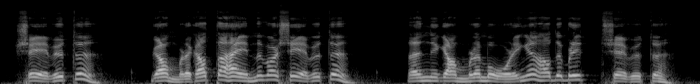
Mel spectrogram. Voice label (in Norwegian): "sjevute", Numedalsmål; Ordet er ubøyeleg.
